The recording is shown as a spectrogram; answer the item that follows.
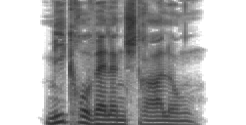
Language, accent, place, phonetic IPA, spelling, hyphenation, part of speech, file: German, Germany, Berlin, [ˈmiːkʁovɛlənˌʃtʁaːlʊŋ], Mikrowellenstrahlung, Mi‧kro‧wel‧len‧strah‧lung, noun, De-Mikrowellenstrahlung.ogg
- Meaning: microwave radiation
